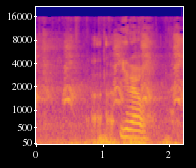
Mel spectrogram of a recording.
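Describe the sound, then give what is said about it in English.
A crow caws once, a loud, harsh, strongly harmonic call that stands out over faint, scattered background sounds. “My crow friend is very excited about our conversation.”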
